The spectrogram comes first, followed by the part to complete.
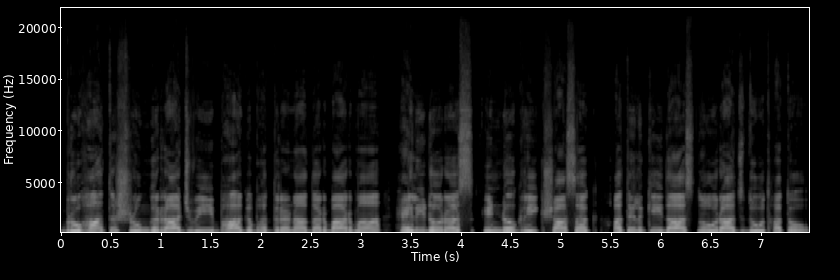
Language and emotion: Gujarati, neutral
